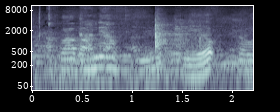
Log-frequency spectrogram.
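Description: Clinks of plates and cutlery at a meal table, with one sharp clink a little over a second in, under people's voices talking.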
